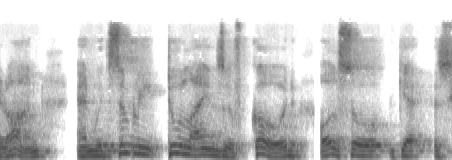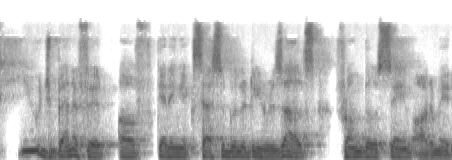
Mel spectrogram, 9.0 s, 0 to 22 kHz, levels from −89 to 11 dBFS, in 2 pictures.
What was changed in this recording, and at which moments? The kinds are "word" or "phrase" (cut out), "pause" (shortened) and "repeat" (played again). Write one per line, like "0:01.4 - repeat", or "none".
0:03.1 - pause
